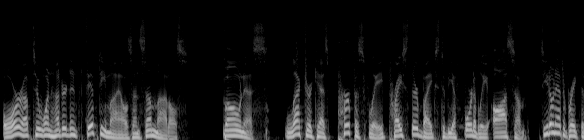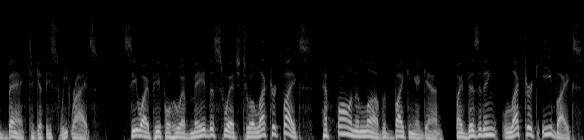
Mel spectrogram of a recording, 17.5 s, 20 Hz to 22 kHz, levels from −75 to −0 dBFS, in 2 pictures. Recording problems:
muffled; very; fading above 1.5 kHz
uneven, jittery; strongly; from 3 to 10 s

